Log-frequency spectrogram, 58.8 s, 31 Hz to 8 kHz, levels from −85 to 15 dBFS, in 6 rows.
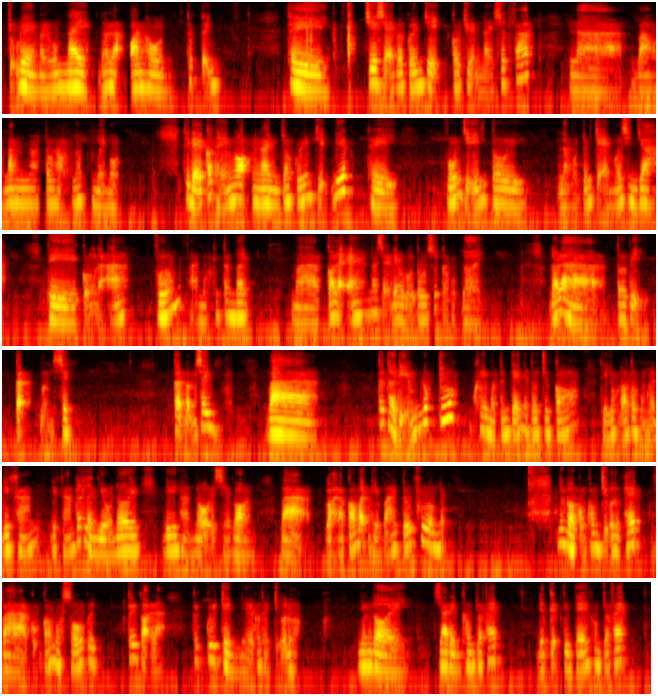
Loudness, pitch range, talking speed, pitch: -21 LUFS, 105-140 Hz, 165 wpm, 125 Hz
